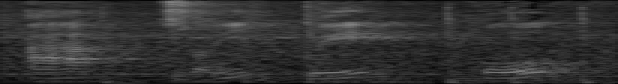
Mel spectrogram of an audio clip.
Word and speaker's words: women: Tapi kalau wanita dewasanya lebih dari 1, A-nya berubah jadi E, W-O-M-E-N, dibacanya women, woman, women, woman, women.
